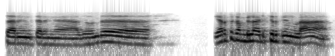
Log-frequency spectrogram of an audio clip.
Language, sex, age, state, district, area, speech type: Tamil, male, 30-45, Tamil Nadu, Kallakurichi, rural, conversation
